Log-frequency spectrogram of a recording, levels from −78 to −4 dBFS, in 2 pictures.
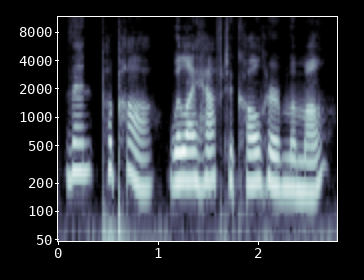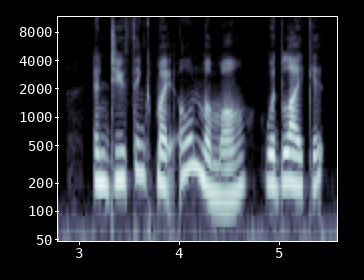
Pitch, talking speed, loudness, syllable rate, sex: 210 Hz, 205 wpm, -18 LUFS, 4.7 syllables/s, female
